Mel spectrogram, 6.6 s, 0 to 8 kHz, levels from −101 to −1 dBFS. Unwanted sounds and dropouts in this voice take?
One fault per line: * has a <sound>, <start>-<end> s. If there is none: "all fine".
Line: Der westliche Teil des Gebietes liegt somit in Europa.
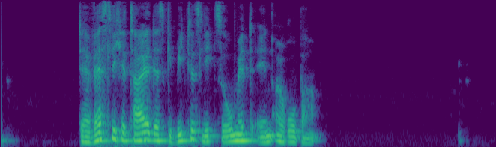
all fine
